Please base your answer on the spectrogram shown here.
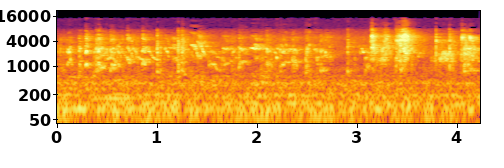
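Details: Budgerigars giving a busy stream of chattering chirps and scratchy warbles, with a louder squawky burst toward the end.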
